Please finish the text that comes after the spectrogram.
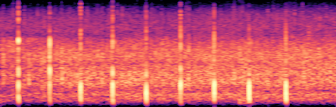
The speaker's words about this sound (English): For those of you in the room, would you please give our online television audience a big hand?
